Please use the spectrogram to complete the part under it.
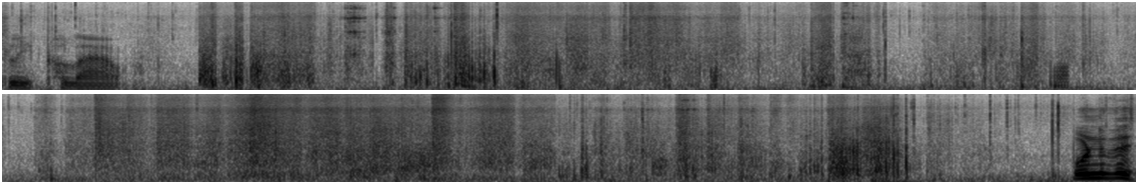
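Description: A tarp rustles and crinkles as it is spread out on the ground.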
